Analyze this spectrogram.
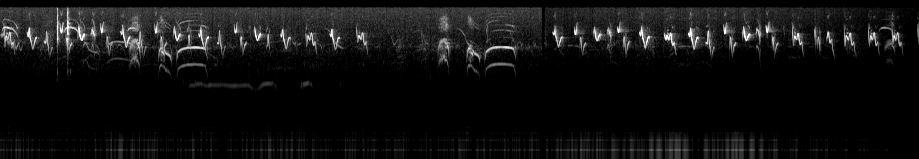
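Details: Long-tailed reed finch singing at length: busy, high-pitched twittering chirps in rapid succession, with a few looping whistled notes and a short low warble, continuing after a brief cut.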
